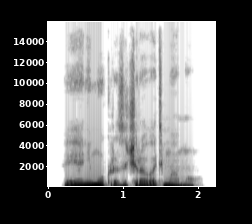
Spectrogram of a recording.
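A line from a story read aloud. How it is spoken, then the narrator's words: Defensive mutter. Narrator (Russian): бормочет Роберто в свое оправдание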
